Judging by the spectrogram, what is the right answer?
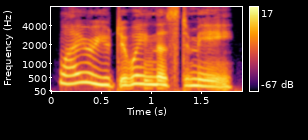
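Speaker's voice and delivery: high, tearful whine; whiny crying. A narrator's reading. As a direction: whine it through tears. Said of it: "she heard her own whiny voice".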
